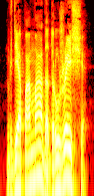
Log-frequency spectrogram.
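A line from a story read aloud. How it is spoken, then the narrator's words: Bark. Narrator (Russian): рявкнул Майк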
